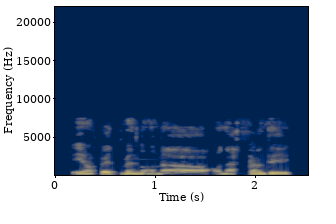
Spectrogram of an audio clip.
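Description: A man's fairly low voice at a very slow pace. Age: 50s. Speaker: MMA coach. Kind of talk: interview. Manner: hesitant, many fillers.

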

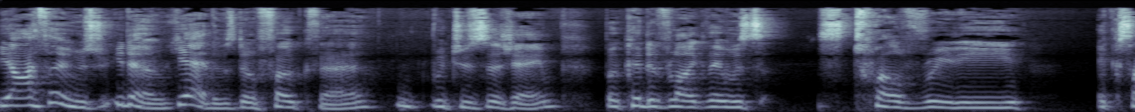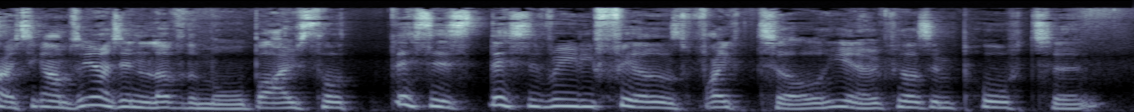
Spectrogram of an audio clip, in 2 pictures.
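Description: In a South Welsh accent, a woman talks at a fairly quick pace with lively intonation, medium pitch and very even loudness, on a very clean recording with a silent background. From South Wales. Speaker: music journalist and critic. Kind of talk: casual interview chat.

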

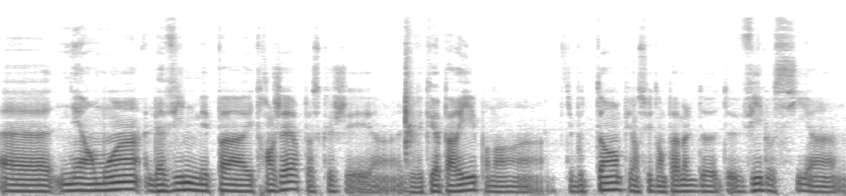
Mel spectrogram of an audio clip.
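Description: Here a man speaks at a fairly slow pace in a very deep, low voice. His tone is dark and mellow, with ordinary pitch variation. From Auvergne, France. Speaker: spice brand founder. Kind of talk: interview.

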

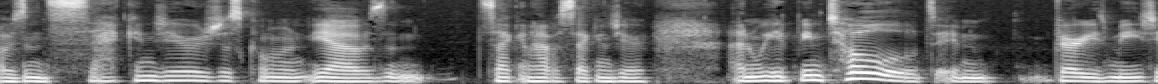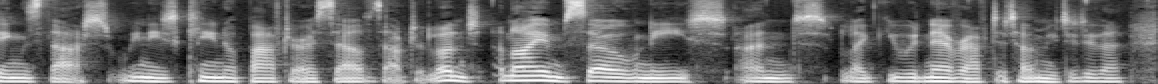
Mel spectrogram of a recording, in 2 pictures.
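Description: This woman has an Irish accent and a very deep, low pitch. She talks at a fairly quick pace. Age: 30s. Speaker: actor and writer. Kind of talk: casual chat. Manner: animated.

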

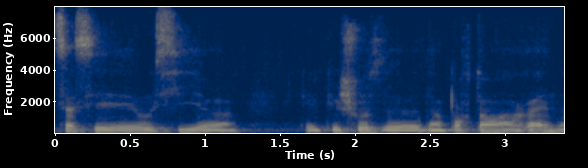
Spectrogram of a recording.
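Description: A man is talking. His voice has a medium pitch. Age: 40s. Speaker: football team manager. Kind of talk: interview. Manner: halting, with repetitions and hesitations.

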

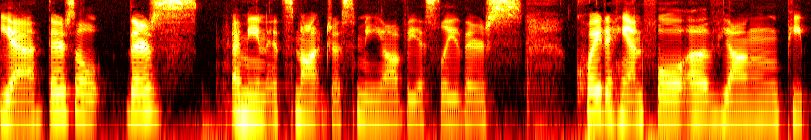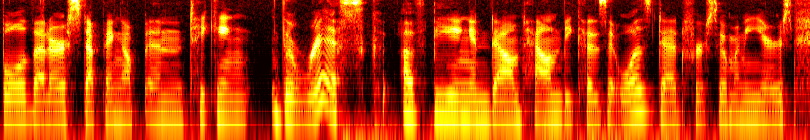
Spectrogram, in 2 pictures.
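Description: A woman's bright, sharp, monotone voice at medium pitch and a moderate pace, flat in intonation, with an American accent. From central Pennsylvania (Bellwood). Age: 20s. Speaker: coffee shop and pottery business owner. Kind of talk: casual interview.

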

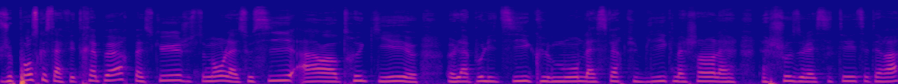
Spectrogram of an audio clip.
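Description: A woman's medium-pitched voice with a dark, mellow tone, fairly slow pace and monotone, flat intonation on a very clean recording with a silent background. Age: 20s. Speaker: advocacy officer. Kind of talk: casual chat.

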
